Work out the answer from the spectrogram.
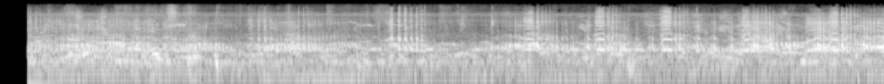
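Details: Thousands of sandhill cranes on their annual migration at Paynes Prairie State Preserve near Gainesville, North Florida: a dense, continuous chorus of rolling, rattling bugle calls from a huge flock, overlapping without pause, a distant wash of many voices.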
